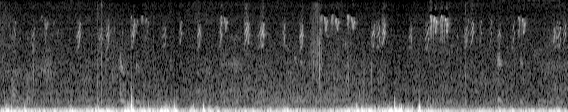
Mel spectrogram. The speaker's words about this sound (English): And yeah, I just hear a lot of barn swallows.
